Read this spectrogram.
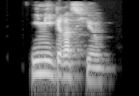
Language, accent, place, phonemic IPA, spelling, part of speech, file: French, France, Lyon, /i.mi.ɡʁa.sjɔ̃/, immigration, noun, LL-Q150 (fra)-immigration.wav
- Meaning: immigration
